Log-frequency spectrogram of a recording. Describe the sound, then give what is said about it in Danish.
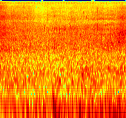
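Steady wash of water on the beach shoreline at Vindekilde on Røsnæs near Kalundborg, a broad hiss of small waves lapping without pause, with a light rumble of wind beneath and no voices. “Ja, nu, nu sidder vi på strandbredden øh, ned for et sted, der hedder Vindekilde øh, på Røsnes ved Kalmborg.”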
